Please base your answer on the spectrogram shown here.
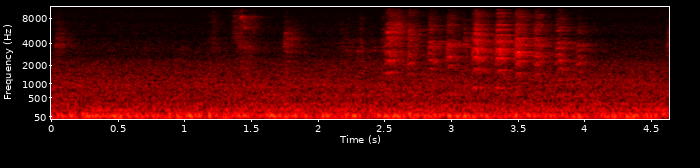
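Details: Blue jay in Monroe, calling as if trying to say something: a few faint notes early on, then a burst of harsh, buzzy repeated calls in the second half, over a constant low rumbling background.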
